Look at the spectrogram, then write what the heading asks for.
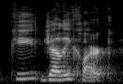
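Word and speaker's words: P. Djèlí Clark: And I did look up how to say his name. It is P. Jelly Clark.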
